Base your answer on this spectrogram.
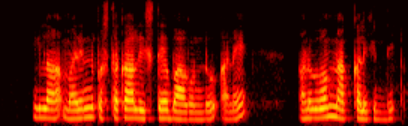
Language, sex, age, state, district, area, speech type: Telugu, female, 30-45, Andhra Pradesh, Krishna, rural, spontaneous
